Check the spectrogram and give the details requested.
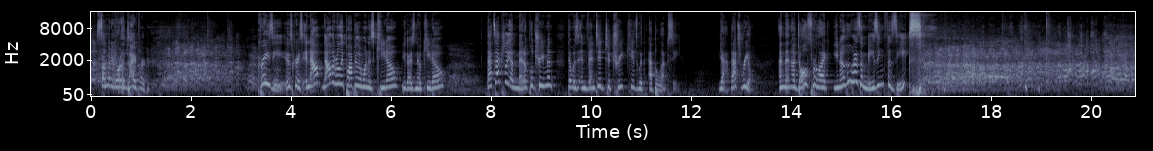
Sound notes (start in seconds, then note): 0.0 laughing; 0.0 audience laughing; 16.6 audience laughing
